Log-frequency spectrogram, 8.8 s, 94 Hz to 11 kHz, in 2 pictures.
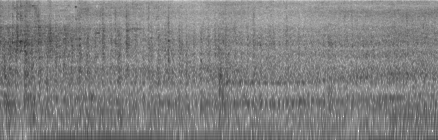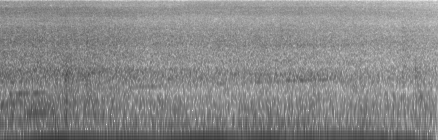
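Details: Garbage truck 2817 on a recycling route: loud, raspy diesel rumble with a coarse puffing edge that swells when accelerating, caused by an exhaust leak.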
